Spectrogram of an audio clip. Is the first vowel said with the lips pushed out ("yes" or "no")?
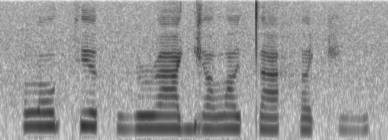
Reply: yes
